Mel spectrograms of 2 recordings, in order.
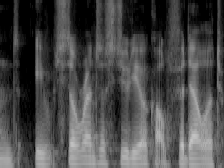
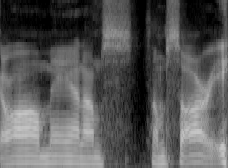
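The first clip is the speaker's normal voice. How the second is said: put-on very slow, drawling North Carolina accent. Retelling what a musician said after a show: imitating a north carolina accent. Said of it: "in his, like, North Carolina accent".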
